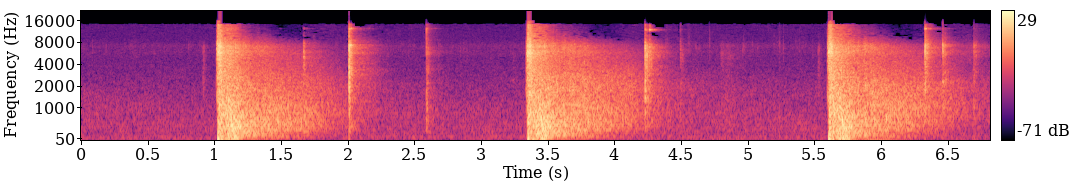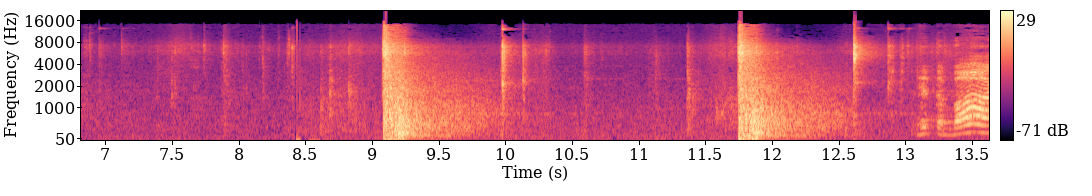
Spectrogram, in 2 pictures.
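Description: Rifle shots crack loudly one at a time, ringing out briefly after each.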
